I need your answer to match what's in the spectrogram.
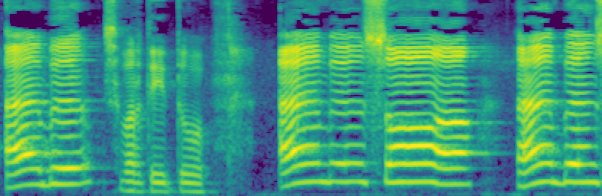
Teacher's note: hukum Qalqalah berlaku harus dipantulkan ke ba sukunnya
